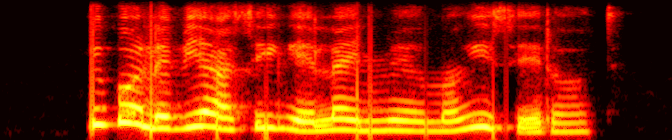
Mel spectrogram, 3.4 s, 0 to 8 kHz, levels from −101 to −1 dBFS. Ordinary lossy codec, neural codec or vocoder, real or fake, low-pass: Opus, 24 kbps; none; real; 7.2 kHz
